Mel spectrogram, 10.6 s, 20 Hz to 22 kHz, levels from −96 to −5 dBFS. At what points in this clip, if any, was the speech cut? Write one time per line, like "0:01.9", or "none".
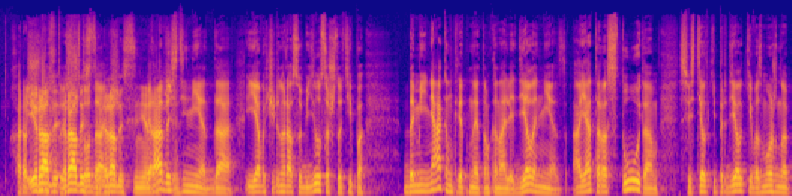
0:03.3
0:08.5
